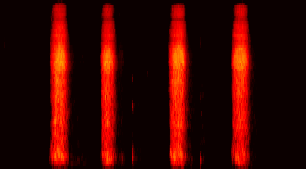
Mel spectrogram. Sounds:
Sniff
